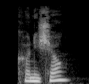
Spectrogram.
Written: cornichon

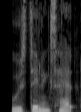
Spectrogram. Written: udstillingshal

